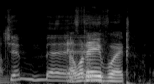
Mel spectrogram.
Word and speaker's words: djembe: I wanted to make sure that I got that word right because it's spelled with a D. – Yeah. I'm like, I had no idea. I was thinking a twice. – It's D-J-E-M-B-E. That's fucking weird. Djembe. – Just like gin.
